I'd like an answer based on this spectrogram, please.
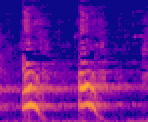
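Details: Bluetick Coonhounds barking treed: two short, rich, slightly falling barks about half a second apart over a steady background hum.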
